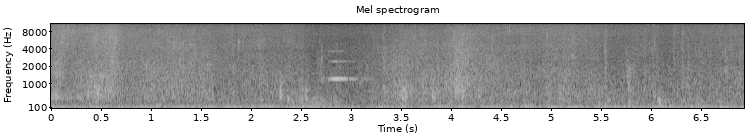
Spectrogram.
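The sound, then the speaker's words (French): A large ship passing behind the listeners' boat: its deep, steady engine drone rumbles behind constant wind and rushing water, with a brief faint high tone near the middle and no voices. “Il passe bien derrière nous alors. Ouais, il passe derrière.”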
